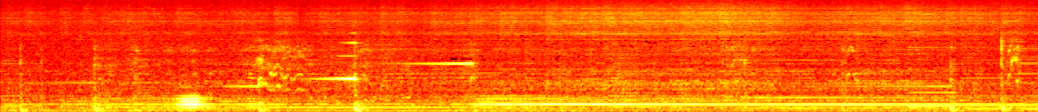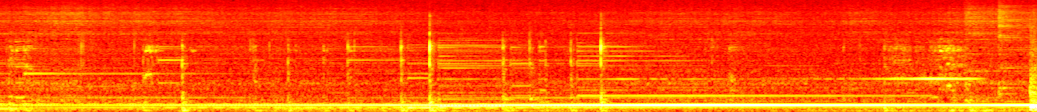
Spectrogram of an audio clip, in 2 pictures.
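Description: Sparse, spacey improvised electric guitar music: a few short held notes early on, then a long sustained low note from about six seconds in that grows louder toward the end, with scattered faint taps.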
